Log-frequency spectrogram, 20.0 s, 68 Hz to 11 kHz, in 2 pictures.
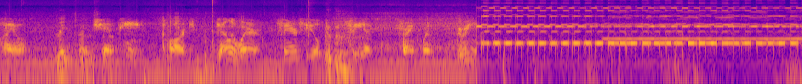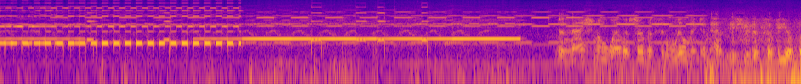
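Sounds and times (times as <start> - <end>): fast buzzy beeping: 6.0 - 19.2
steady high alert tone: 6.0 - 19.2.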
